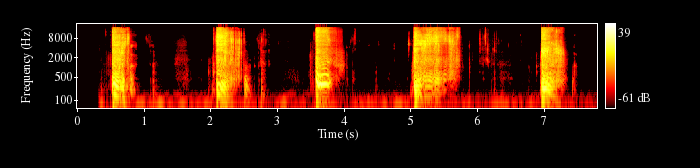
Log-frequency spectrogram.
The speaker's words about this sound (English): Splat variations.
